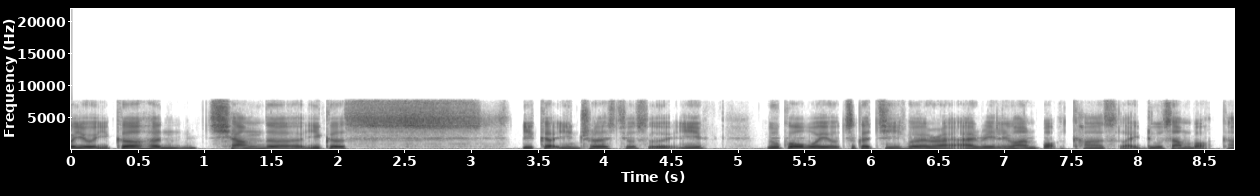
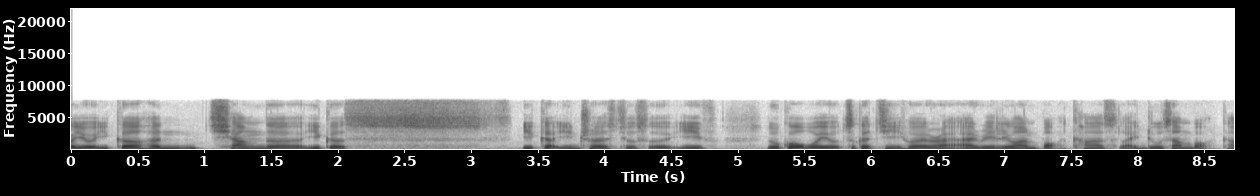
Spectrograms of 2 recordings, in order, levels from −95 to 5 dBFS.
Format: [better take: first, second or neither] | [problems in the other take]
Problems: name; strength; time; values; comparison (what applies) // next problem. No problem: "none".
second | noise reduction (neural diffusion model UNIVERSE++)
